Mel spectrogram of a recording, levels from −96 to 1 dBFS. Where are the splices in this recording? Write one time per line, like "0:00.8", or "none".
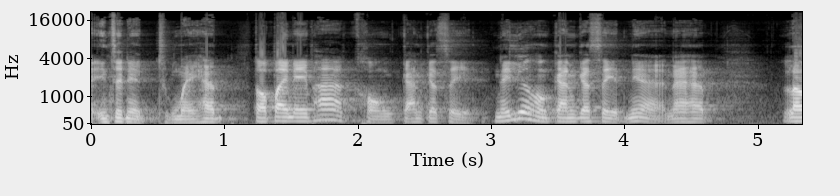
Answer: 0:01.2
0:03.0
